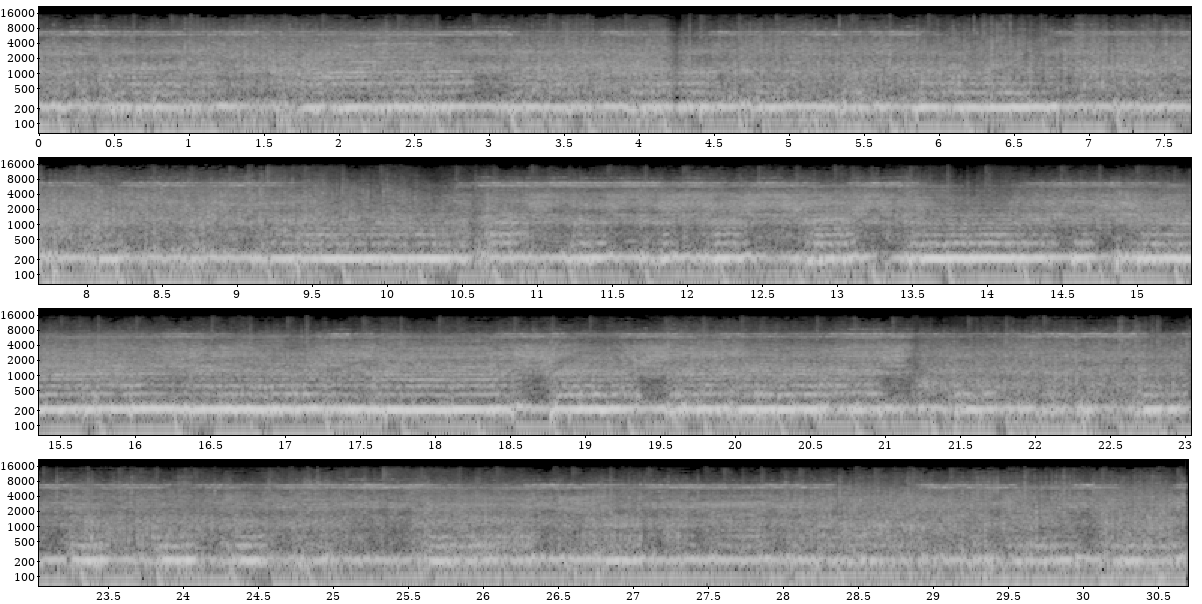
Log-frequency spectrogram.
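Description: Concrete pump running as wet concrete is pushed out of its boom hose onto a rebar-reinforced slab, with a concrete poker vibrator in use. A steady hum runs throughout.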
